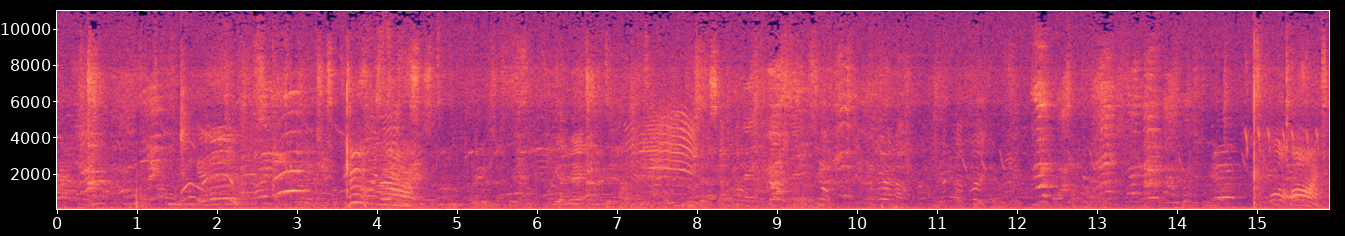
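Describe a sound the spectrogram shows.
A ball smacks sharply into a catcher's mitt.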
